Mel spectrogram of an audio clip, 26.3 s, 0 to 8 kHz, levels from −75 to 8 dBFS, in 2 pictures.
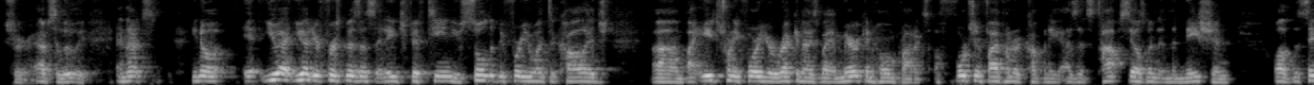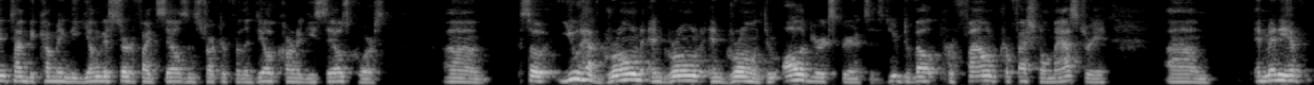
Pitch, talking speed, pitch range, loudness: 150 Hz, 200 wpm, 135-160 Hz, -21 LUFS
